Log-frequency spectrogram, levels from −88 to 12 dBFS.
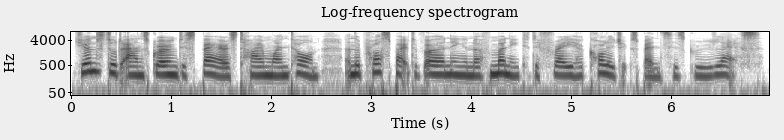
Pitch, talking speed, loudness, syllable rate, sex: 225 Hz, 200 wpm, -19 LUFS, 5.6 syllables/s, female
